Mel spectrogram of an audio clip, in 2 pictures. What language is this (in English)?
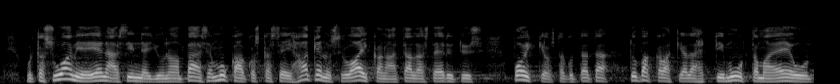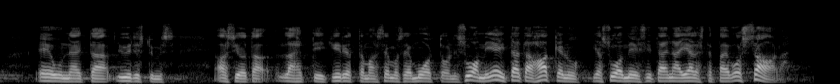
Finnish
